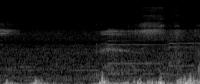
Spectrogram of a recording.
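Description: Handling noise from a handheld camera: irregular low thumps and rustle as the hand moves on and near the device, starting about a second in.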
